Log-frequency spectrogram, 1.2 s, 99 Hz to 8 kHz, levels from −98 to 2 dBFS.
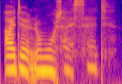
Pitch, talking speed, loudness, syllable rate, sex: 210 Hz, 295 wpm, -16 LUFS, 5.9 syllables/s, female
